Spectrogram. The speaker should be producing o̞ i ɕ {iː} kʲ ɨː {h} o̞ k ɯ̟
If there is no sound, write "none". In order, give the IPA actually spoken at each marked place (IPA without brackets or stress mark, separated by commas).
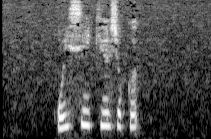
iː, ɕ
